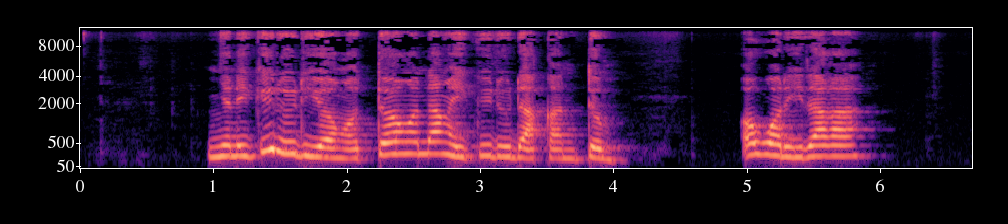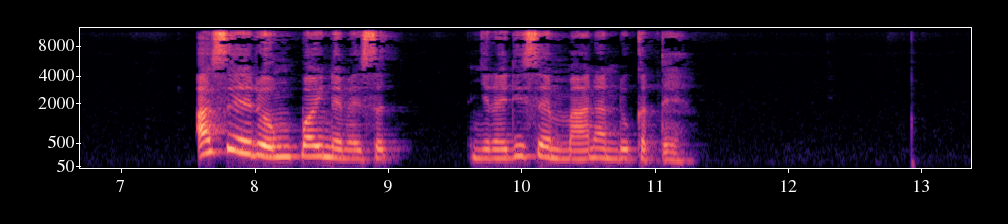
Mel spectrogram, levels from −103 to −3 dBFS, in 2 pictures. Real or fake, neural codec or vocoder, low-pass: real; none; 10.8 kHz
